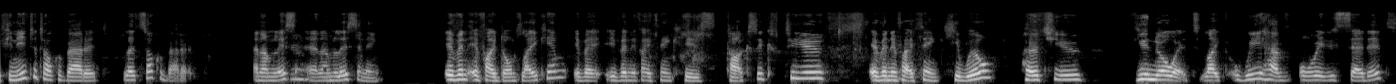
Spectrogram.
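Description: A woman with a French accent, dark and mellow in tone, lively intonation, a fairly quick pace, and a quiet background. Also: dry sound with no echo. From France. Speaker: podcast guest. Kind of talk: casual chat. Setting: in person. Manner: halting. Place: home room. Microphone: earbuds.

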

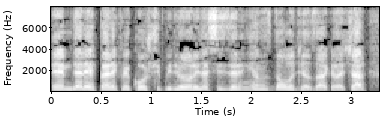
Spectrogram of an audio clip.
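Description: A man's voice sits over a quiet background. There is no echo, and the sound stays dry. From Turkey, Manisa (Kırkağaç); Manisa, Turkey. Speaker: exam prep teacher (Turkish and literature); exam prep teacher. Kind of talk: educational vlog talk. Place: car. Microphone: phone near.

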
